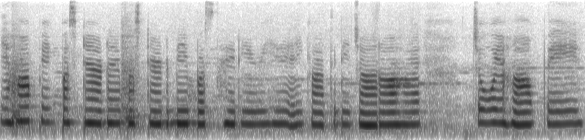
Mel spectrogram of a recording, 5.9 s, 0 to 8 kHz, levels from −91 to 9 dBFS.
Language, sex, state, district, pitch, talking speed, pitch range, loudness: Hindi, female, Maharashtra, Gondia, 245 Hz, 235 wpm, 235-255 Hz, -15 LUFS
